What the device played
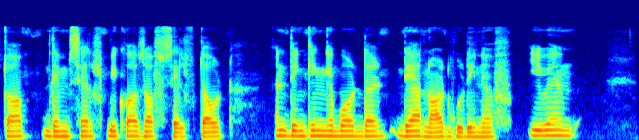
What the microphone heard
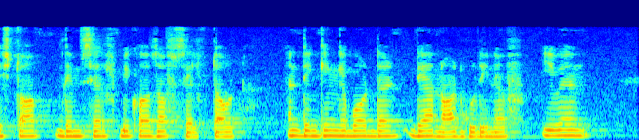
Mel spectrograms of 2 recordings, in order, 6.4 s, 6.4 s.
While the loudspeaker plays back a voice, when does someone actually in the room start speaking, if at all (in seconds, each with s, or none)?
none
